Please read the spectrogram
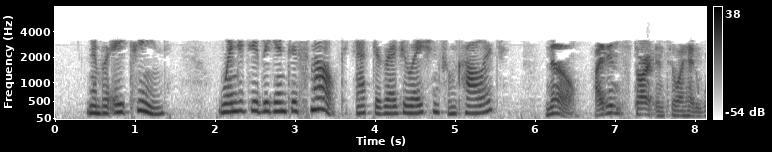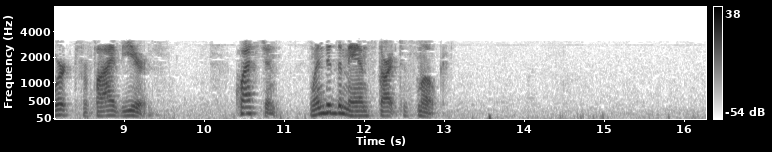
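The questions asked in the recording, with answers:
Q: when did the man start to smoke?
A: After he had worked for 5 years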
